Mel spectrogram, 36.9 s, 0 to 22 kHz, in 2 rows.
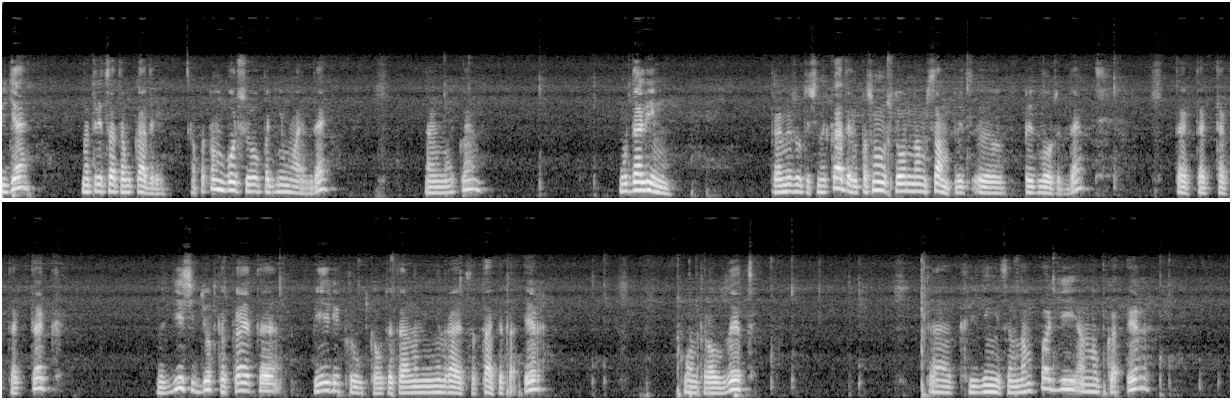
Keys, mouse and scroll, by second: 1.4-6.8 drag, 7.1-8.2 middle drag, 8.9-9.5 drag, 10.4 Delete, 11.7-13.2 drag, 13.4-14.5 middle drag, 15.7-16.8 middle drag, 21.8-22.6 middle drag, 23.6 shift+click, 24.3-25.4 middle drag, 26.1 r, 28.8 ctrl+z, 30.0 middle click, 31.1 click, 32.3 KP_1, 33.8-34.3 middle drag, 35.0 r.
